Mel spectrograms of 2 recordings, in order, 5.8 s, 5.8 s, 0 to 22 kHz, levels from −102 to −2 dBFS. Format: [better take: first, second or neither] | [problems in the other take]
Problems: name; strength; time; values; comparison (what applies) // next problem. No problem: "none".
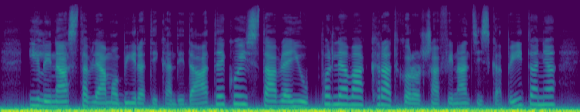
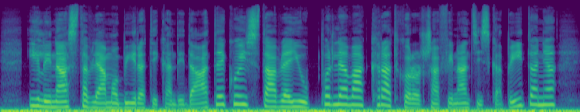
second | low rumble; loud; throughout; 1 dB below the speech; faint in the second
